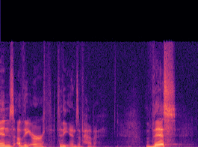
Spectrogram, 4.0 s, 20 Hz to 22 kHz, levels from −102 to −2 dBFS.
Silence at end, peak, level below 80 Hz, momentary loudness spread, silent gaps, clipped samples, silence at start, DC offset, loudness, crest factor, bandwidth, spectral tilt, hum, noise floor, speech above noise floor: 0.45 s; -8 dBFS; -68 dBFS; 20 LU; none; under 0.1%; 0 s; under 0.1%; -27 LUFS; 20 dB; 16 kHz; -3.5 dB/octave; none; -61 dBFS; 33 dB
